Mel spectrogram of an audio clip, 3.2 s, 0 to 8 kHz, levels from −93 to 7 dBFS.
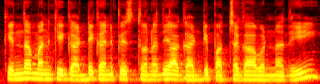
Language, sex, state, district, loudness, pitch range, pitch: Telugu, male, Telangana, Hyderabad, -16 LUFS, 110-125 Hz, 120 Hz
